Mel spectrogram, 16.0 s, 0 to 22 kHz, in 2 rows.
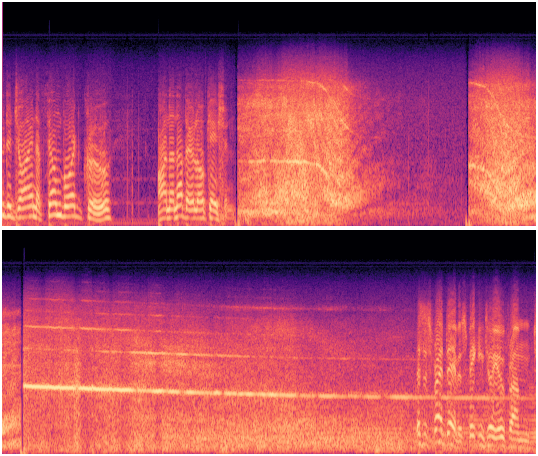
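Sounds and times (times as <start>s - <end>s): jet engine whine and roar: 3.5s - 6.4s, 7.0s - 16.0s
jet passing with falling whine: 3.5s - 6.4s, 7.0s - 16.0s.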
